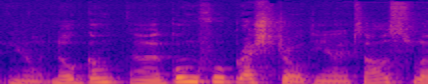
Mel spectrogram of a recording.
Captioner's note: speaking in Chinese language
